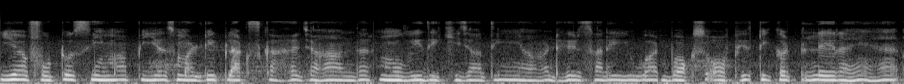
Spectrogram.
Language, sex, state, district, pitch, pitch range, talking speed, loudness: Hindi, female, Uttar Pradesh, Etah, 200 Hz, 195-210 Hz, 145 wpm, -15 LUFS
